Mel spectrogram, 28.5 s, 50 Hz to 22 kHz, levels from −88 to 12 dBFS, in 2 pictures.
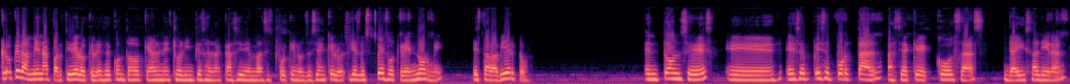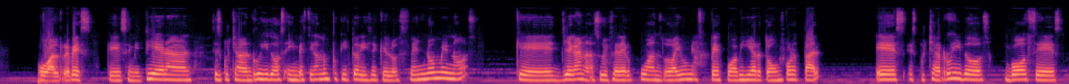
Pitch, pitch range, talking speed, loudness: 200 Hz, 185-215 Hz, 160 wpm, -13 LUFS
